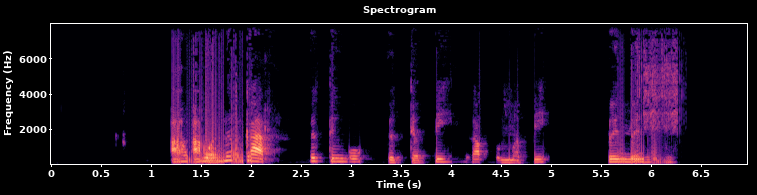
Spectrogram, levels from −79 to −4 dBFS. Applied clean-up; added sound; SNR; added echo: none; none; none; none.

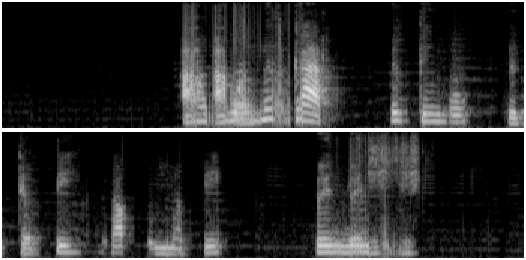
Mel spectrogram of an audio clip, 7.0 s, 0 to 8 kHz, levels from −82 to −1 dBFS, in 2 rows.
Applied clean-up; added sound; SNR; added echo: neural separator model SepFormer DNS4.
